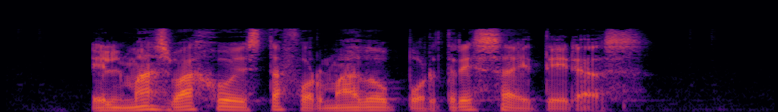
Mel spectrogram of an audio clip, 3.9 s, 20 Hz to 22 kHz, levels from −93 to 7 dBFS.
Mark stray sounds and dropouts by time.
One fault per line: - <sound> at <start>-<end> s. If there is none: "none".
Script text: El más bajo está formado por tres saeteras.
none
